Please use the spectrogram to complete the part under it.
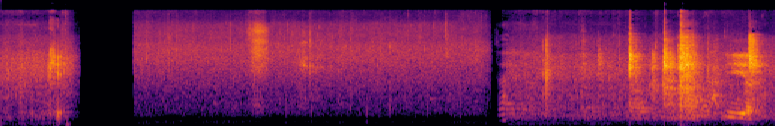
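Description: Steady rain hisses down while someone shelters under a cloth; the rain cuts out briefly, then returns with heavier, closer spattering drops.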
